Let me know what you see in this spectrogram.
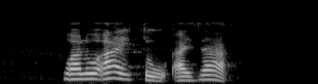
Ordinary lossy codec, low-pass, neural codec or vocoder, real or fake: Opus, 32 kbps; 7.2 kHz; vocoder, 22.05 kHz, 80 mel bands, HiFi-GAN; fake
